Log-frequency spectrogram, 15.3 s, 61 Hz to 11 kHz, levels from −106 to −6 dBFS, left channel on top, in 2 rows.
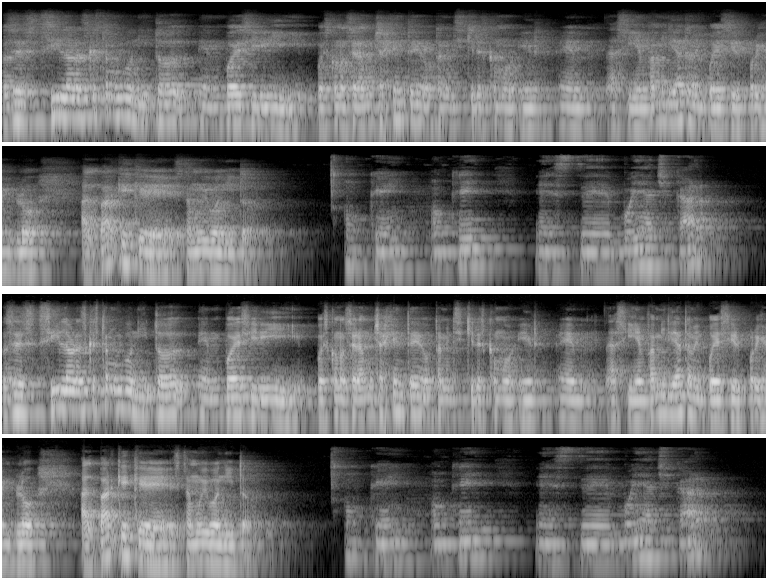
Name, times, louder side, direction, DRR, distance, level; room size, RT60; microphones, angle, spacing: voice 1, 0.0-10.2, right 3 dB, 75° right, 6 dB, 0.6 m, -31 dB
voice 2, 10.9-12.5 13.0-14.7, left 1 dB, 30° left, 4 dB, 0.6 m, -42 dB
6.2 x 3.6 x 4.2 m, 1.0 s
head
